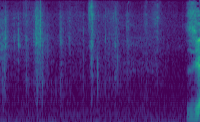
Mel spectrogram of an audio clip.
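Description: A pause in a man's talk: quiet room tone with a few faint clicks, then his voice resumes near the end.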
